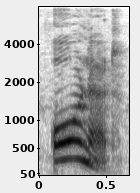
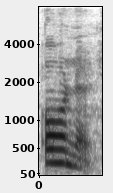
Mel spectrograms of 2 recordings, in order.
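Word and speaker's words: honour: কেন এগুলোর আগে আমরা অ্যানকে ব্যবহার করে থাকি, এগুলোর আগে আমরা এইচ লিখেছি কথাটা ঠিকই, কিন্তু আমাদের উচ্চারণটা কিন্তু ও এর মতো হয়, এর যে উচ্চারণটা হচ্ছে, প্রোনাউন্সিয়েশন বা উচ্চারণটা হচ্ছে, এটা ও এর মতো হচ্ছে, রাইট?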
